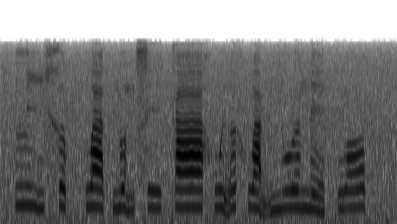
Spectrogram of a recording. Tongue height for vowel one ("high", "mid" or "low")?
high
